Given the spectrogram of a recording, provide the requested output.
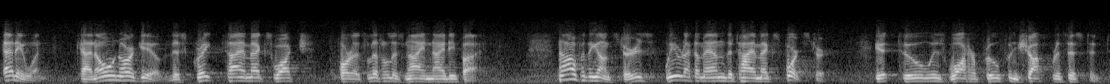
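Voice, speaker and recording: A man delivering a 1960s television commercial as a pitchman. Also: expressive, moderate pace, fairly bright tone. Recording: dull, lo-fi vintage broadcast.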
